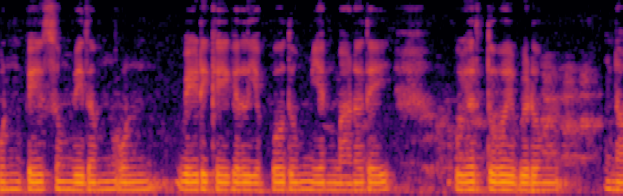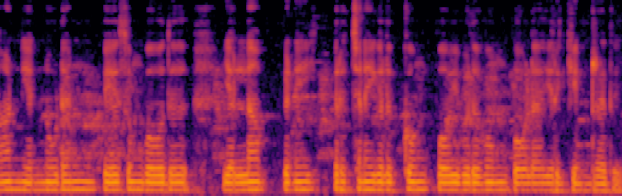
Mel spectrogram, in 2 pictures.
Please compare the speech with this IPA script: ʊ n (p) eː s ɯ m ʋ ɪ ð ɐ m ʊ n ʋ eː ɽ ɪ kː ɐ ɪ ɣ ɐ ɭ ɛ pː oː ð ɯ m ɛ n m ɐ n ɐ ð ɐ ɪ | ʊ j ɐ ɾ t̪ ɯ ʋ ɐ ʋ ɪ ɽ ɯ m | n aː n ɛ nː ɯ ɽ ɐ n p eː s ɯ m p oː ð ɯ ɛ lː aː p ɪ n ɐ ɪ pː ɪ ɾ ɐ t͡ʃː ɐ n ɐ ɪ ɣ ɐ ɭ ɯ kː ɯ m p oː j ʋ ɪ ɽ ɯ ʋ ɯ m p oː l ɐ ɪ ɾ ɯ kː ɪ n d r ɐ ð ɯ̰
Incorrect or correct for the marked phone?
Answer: correct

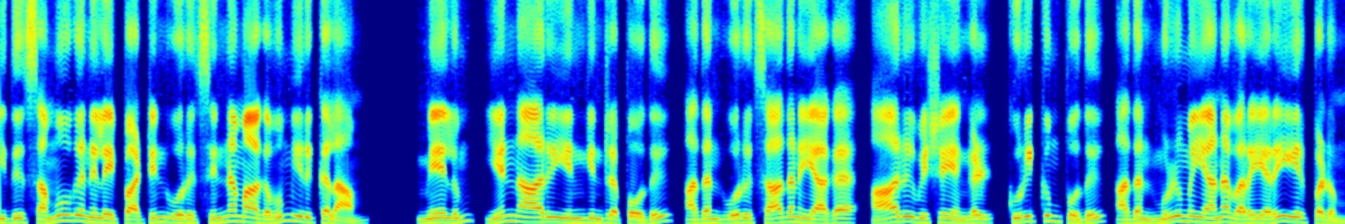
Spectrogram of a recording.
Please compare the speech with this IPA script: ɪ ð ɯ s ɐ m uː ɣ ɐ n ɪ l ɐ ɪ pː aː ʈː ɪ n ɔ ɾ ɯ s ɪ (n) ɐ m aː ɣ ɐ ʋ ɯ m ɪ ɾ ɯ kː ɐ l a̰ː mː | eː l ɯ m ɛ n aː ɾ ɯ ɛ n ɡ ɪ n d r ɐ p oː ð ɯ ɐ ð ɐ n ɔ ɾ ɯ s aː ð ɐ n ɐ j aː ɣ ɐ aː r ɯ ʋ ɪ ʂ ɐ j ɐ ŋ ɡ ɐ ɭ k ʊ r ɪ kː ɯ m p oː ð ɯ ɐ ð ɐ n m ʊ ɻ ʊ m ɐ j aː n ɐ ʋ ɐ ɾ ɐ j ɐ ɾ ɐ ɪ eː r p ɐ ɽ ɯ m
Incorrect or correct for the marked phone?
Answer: incorrect: nː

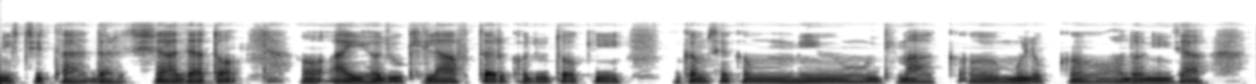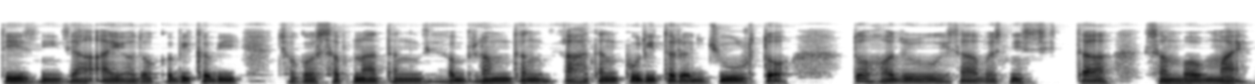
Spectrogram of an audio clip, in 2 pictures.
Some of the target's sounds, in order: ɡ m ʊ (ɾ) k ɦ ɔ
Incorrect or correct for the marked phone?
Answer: incorrect: l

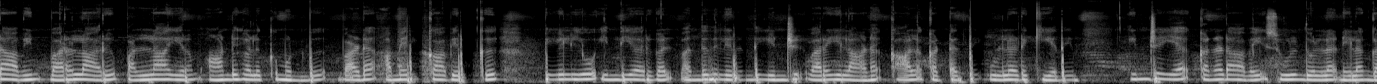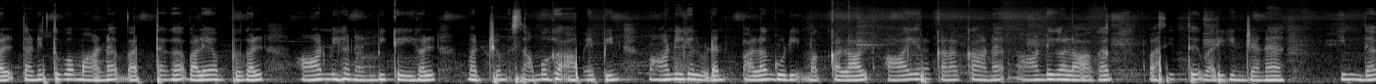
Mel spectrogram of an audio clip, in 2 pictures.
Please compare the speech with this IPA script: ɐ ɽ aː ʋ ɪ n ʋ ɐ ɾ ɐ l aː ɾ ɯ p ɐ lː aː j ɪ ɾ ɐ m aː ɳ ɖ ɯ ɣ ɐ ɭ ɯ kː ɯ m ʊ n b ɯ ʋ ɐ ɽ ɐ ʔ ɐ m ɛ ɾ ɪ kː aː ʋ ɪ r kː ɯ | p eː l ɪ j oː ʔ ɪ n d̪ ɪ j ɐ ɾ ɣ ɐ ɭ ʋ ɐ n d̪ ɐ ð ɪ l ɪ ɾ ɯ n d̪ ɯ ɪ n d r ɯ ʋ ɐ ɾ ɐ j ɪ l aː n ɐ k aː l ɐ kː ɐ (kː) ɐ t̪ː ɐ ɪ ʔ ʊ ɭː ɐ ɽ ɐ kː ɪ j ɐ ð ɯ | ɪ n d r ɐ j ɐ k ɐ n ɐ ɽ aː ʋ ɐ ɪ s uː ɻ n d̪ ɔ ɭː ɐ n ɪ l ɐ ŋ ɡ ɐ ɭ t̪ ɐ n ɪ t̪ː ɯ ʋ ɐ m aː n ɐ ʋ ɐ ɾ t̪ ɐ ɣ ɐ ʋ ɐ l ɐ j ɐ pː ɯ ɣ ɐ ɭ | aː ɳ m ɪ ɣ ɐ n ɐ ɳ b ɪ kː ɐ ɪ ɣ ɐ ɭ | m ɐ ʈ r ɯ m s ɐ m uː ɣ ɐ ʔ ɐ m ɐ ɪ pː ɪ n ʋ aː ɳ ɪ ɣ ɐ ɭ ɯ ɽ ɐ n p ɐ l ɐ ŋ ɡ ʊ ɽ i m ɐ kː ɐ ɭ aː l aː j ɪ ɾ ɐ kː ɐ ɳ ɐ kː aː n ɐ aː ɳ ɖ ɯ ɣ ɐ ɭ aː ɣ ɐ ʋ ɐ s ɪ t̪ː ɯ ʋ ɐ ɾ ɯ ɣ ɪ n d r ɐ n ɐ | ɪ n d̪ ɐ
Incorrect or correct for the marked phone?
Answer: incorrect: ʈː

